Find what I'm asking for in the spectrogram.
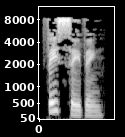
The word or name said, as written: facesaving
